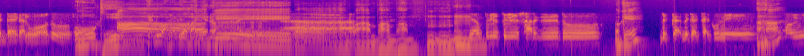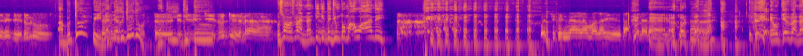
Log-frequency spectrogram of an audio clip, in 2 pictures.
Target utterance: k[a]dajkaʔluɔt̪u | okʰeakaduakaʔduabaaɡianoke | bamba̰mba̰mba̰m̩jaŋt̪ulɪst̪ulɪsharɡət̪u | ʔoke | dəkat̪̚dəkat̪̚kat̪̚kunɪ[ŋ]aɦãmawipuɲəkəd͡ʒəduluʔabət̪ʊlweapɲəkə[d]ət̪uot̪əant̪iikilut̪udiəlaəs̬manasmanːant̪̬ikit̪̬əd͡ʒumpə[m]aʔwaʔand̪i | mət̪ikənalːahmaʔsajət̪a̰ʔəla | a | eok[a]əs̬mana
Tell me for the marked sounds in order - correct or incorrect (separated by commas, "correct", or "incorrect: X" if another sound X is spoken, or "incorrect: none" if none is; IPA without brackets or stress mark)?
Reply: incorrect: ə, correct, incorrect: d͡ʒ, correct, incorrect: e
